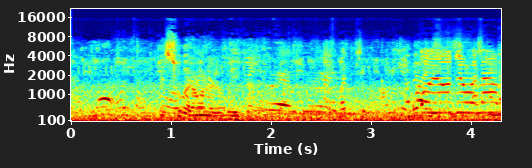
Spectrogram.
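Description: Low, steady rumble of a moving stretch limousine heard from inside the cabin, under voices talking in the back; a voice rises into a held, pitched call near the end.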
